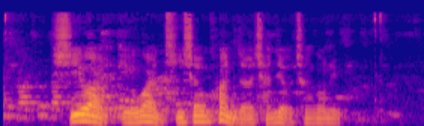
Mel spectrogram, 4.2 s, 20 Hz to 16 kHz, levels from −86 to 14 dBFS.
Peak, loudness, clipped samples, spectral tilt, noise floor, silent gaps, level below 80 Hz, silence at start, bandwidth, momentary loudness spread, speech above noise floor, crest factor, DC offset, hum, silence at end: 0 dBFS; -18 LUFS; under 0.1%; -6 dB/octave; -43 dBFS; none; -46 dBFS; 0.05 s; 11.5 kHz; 17 LU; 26 dB; 18 dB; under 0.1%; none; 0.8 s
